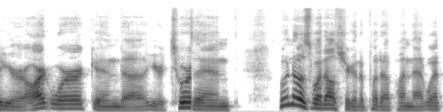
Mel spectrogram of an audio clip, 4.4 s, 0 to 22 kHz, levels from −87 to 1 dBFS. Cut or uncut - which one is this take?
cut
